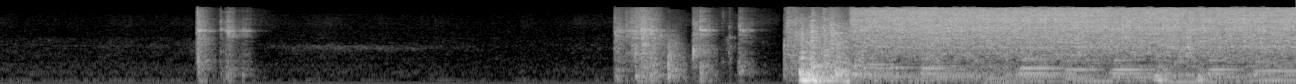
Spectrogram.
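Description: Mostly quiet at first, with a brief noise about a second in and a few short sudden noises around three seconds in. From about four seconds in, background music plays over the steady hiss of a bathroom tap running into a sink.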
